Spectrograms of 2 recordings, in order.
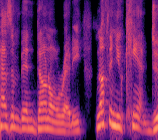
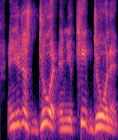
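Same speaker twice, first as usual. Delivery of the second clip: normal talking voice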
